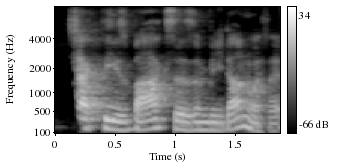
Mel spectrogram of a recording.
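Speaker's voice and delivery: plain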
